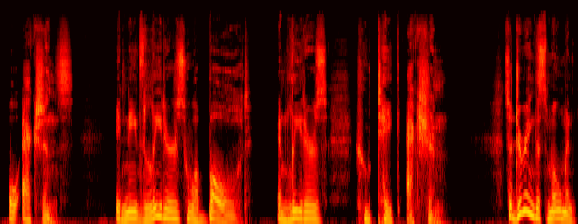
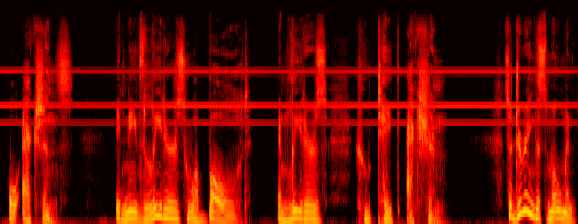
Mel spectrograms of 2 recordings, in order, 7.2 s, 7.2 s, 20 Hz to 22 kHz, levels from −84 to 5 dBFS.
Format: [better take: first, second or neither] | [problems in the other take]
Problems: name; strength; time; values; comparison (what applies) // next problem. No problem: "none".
first | high-pitched whine; noticeable; throughout; 3 kHz, 15 dB below the speech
